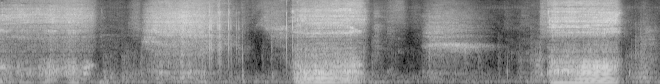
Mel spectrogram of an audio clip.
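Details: Snoring: alternating hissing breaths and deep rattling inward snores, roughly one breath cycle every three seconds.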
